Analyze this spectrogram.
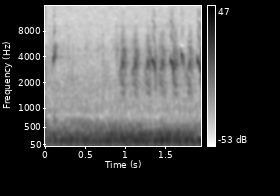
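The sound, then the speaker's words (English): Wild birds calling in a quick run of many short, high chirps, grouped mostly in the second half, over a low, steady rumble. “And then the wild birds. Wild birds.”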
